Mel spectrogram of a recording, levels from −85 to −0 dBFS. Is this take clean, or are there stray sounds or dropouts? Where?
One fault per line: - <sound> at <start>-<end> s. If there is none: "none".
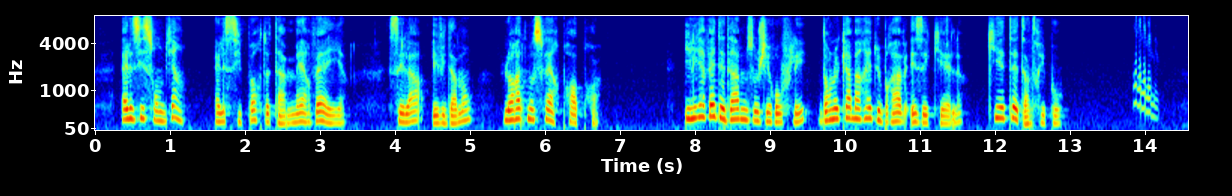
- chirp at 13.8-14.2 s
